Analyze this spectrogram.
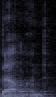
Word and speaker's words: Belland: it again so so 99.9% of the world would pronounce that beland that's how I say it yes and you should but my for whatever reason everybody in my family pronounced IT band so okay so I've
